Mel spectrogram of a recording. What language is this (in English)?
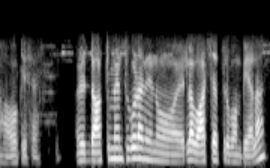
Telugu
